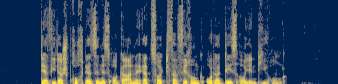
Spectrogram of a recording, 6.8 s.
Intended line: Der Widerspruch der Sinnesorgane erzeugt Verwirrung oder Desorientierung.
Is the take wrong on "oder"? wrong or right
right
